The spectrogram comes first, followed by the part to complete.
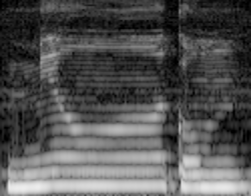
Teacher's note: نون کو چھپانا ہے کیونکہ یہاں پہ اخفاء کا قاعدہ ہو رہا ہے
